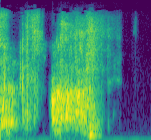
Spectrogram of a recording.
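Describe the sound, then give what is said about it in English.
A dog makes two short bursts of rough, whining noise, a growly whimper followed by a longer snarling grumble, then falls silent. The dog is attacking its owner, trying to pull off his pants. “Sorry, my dog is attacking me right now.”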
